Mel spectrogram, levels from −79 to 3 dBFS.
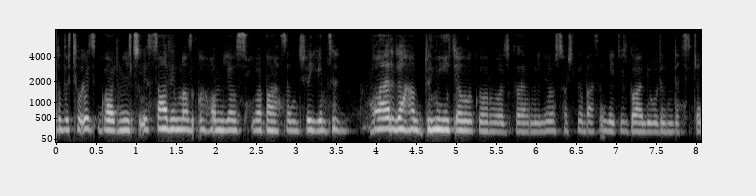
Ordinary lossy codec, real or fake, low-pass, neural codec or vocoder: none; fake; 7.2 kHz; codec, 24 kHz, 1.5 kbps, HILCodec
